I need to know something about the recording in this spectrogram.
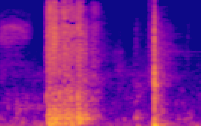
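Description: A short rush of noise about half a second in, then a single sharp thump about a second and a half in: a basketball bouncing on pavement.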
